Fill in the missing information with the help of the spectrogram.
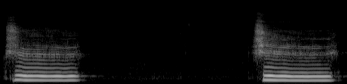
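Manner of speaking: "zhi" as a held retroflex buzz; curled-tongue zhi. Shown as a demonstration. Teacher demonstrates the sound to learners, "zhi" drawn out with curled tongue. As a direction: model "zhi" long, each alone. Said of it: "Et le Z I".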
